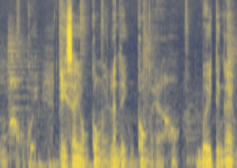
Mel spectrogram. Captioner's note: taiwanese Hokkien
